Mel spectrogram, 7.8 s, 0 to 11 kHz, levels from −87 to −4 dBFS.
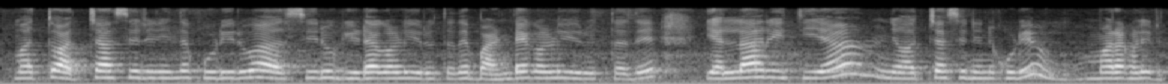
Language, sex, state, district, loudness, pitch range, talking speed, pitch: Kannada, female, Karnataka, Bellary, -18 LUFS, 235-255 Hz, 110 wpm, 245 Hz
